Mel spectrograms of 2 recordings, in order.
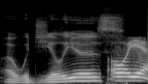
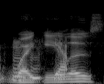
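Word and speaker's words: Weigela: is that uh the some people call them Vilas but they're wias the pronunciation normally and um and the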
